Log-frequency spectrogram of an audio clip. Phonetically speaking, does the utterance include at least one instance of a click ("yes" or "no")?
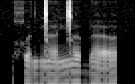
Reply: yes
